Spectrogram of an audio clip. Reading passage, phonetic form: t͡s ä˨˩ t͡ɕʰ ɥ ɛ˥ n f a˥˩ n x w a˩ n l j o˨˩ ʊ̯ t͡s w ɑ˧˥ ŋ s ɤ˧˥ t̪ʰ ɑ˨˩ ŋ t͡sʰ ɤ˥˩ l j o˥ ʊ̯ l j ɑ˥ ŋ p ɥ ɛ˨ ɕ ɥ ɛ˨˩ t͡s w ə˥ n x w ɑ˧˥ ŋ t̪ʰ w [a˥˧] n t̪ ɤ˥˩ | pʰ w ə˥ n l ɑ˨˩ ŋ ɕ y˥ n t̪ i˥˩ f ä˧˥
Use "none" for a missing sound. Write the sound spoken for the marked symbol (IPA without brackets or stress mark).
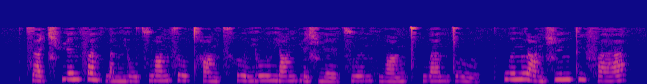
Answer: a˥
